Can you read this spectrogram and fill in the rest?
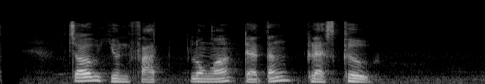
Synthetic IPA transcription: t͡ʃowjunfat̪̚ | luŋɔɖ̥ä̤t̪əŋɡ̥lasɡ̥o

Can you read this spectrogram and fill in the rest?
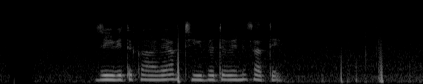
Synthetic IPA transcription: d͡ʒiːʋit̪əkaːlejakd͡ʒiːʋət̪əʋenəsat̪e

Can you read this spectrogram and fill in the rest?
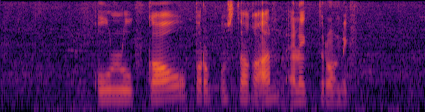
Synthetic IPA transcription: ʔulukaupərpust̪akaʔanḛlɛk̚t̪ɾonɪ̰k̚

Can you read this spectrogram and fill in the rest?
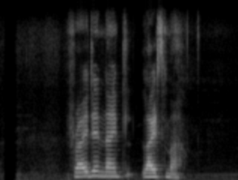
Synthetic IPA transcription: pʰɾajɖenajʈlajʈsma

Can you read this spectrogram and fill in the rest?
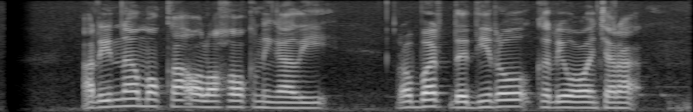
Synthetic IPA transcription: ʔa̰ɾinamɔkaʔɔlɔhɔkniŋɡali | rɔbərt̪̚daniɾokɨrdiwawaɲt͡ʃaɾa

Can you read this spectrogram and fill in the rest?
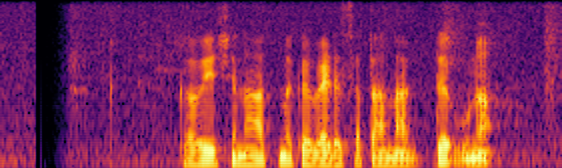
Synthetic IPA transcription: ɡ̥aʋeːʃənaːt̪məkəʋæɖəsaʈaːnak̚d̪əʔuna

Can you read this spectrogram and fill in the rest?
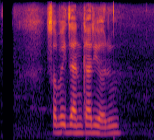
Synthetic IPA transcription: sʌbʌjd͡zankaɾiɦʌɾu

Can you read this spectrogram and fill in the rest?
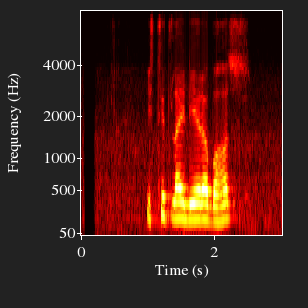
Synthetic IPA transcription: ist̪ʰit̪lajlieɾʌbʌɦʌs

